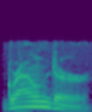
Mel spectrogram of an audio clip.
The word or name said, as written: grounder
